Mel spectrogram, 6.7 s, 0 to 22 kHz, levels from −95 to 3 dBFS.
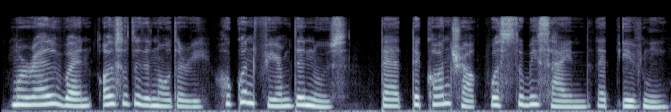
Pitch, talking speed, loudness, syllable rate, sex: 245 Hz, 170 wpm, -16 LUFS, 5.0 syllables/s, female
